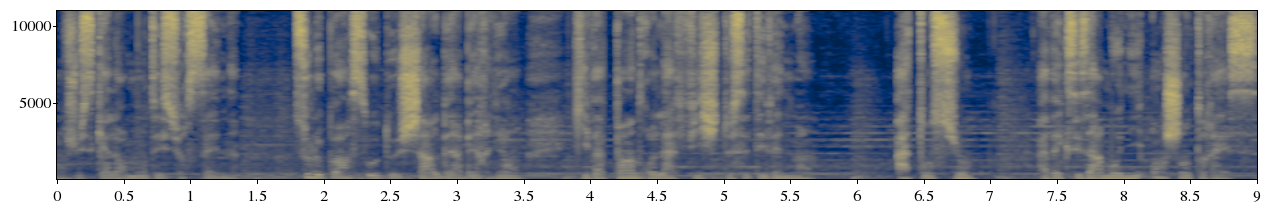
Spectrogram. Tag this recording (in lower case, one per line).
speech
music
